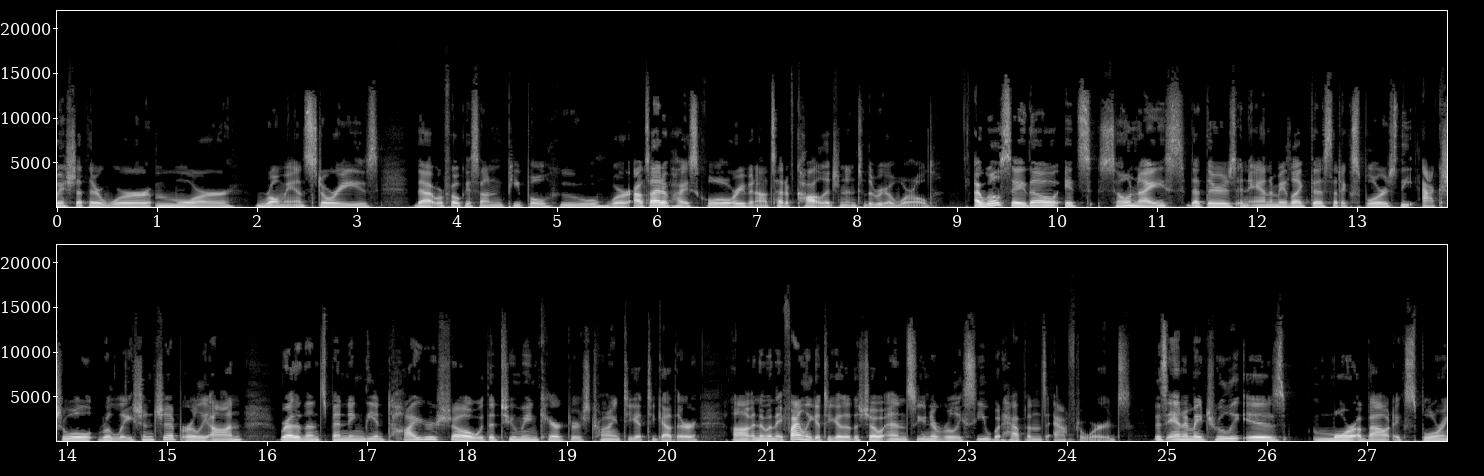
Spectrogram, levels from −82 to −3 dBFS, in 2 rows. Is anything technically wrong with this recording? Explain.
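No, nothing technically wrong can be heard here.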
